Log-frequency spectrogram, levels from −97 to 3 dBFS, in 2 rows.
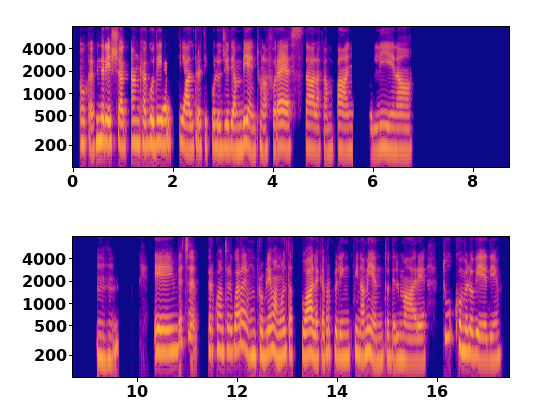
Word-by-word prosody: Okay. 210 -4 -2
Quindi, 225 +3 +5
riesc 225 0 +6
a 200 -2 +3
anche 215 +1 0
a 200 - +3
goderti 215 +1 +2
altre 190 +1 +1
tipologie 190 -2 -3
di 190 - +1
ambienti, 185 0 +1
una 170 -2 -5
foresta, 190 -1 +1
la 170 -1 -3
campagn 175 +1 -2 0.3
collina. 175 0 -4 2.4
Mh-mh. 185 +4 -5 0.7
E, 225 0 +5
invece, 235 +3 -3
per 225 -2 -2
quanto 235 0 -2
riguarda, 240 +4 +1
è - - 0
un 205 -3 -2
problema 215 +2 +1
molto 210 +3 -1
attuale, 210 -2 +3
che 190 - -5
è - - -5
proprio 215 +1 -4
l'inquinamento 195 -1 -2
del 180 -1 -6
mare, 170 -1 -3 0.3
tu 355 +1 -4
come 255 - +1
lo 215 -1 +1
vedi? 180 0 -2
195 Hz, 125 wpm, -21 LUFS, 180-220 Hz, 2.4 s, riesc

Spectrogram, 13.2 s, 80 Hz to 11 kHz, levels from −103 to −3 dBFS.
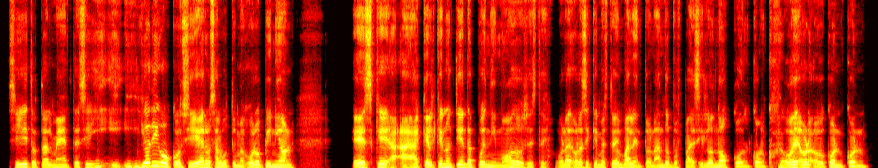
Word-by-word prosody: Sí, 175 +6 0
totalmente. 150 -3 -3
Sí, 175 +6 -2
y 195 +2 -7
y 185 -2 -5
y - - 0
y - - -4
yo 230 +5 +6
digo 240 -5 +5
considero, 155 +4 +3
salvo 135 -4 0
tu 130 - -5
mejor 125 +6 -1
opinión, 145 -1 +1 0.8
es 155 +3 +5
que 180 -1 +3
a - - +1
a - - +2
aquel 150 +2 +1
que 185 +5 +2
no 185 - +2
entienda, 175 +2 0
pues 160 -3 0
ni 130 -4 -2
modos. 150 +4 -1
Este, 120 -4 -8
ahora 145 +2 -2
ahora 150 +1 -3
sí 165 +3 -3
que 175 - -4
me 150 - -3
estoy 135 +3 -3
envalentonando, 130 -1 -2
pues, 135 -1 -8
para 120 -2 -5
decirlo 130 +6 -2
no 145 +1 0
con 115 -4 -4
con 115 +1 -5
con 170 - 0
eh - - +7
ahora 165 -3 +1
o 155 -1 -3
con 140 -4 0
con 120 -4 -2
con - - -53
145 Hz, 210 wpm, -21 LUFS, 135-170 Hz, 0.8 s, eh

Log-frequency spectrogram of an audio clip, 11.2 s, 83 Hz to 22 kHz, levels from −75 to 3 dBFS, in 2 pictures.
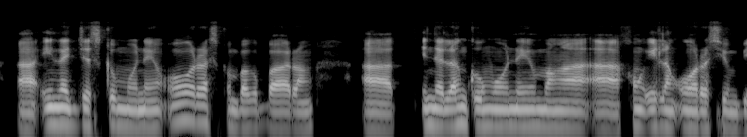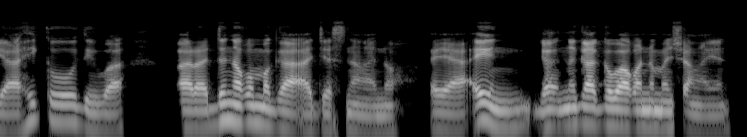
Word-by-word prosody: ah, 110 -1 +3
in-adjust 140 -1 +1
ko 140 - -3
muna 125 -1 -2
yung - - -11
oras 155 -2 0
kumbaga 125 -1 -4
parang, 115 -1 +1 0.4
ah, 110 -1 +3 0.2
inalam 130 +1 +2
ko 130 0 -3
muna 130 0 -1
yung 130 0 -2
mga, 125 0 +1 0.2
ah, 110 -2 +4
kung 130 -2 -4
ilang 125 -1 +1
oras 120 -1 0
yung 115 - -5
biyahe 115 +10 -2
ko 155 -3 -3
'di 125 -5 -7
ba 110 0 -1 0.4
para 120 0 +3
dun 165 0 +1
ako 155 0 +3
mag-a-adjust 115 -5 0
ng 105 -2 -6
ano, 100 0 -8 0.2
kaya 110 -1 -1
ayun 130 -6 +2
ga 130 +1 +1
nagagawa 135 -2 +5
ko 125 - +2
naman 120 -1 -1
siya - - -3
ngayon. 100 0 -9
125 Hz, 200 wpm, -25 LUFS, 115-135 Hz, 0.4 s, nagagawa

